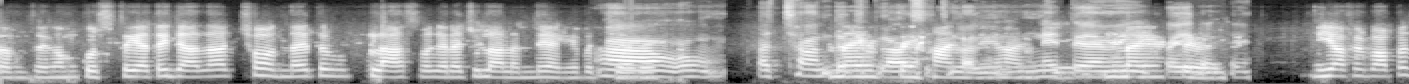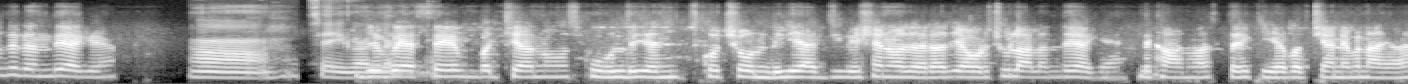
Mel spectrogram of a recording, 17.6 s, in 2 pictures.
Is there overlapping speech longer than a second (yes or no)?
yes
